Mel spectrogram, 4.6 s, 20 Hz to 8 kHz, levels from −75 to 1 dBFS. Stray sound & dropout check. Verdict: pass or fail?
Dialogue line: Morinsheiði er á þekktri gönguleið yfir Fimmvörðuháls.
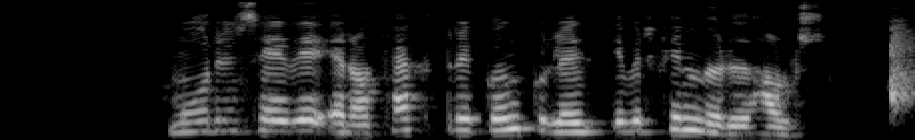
pass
